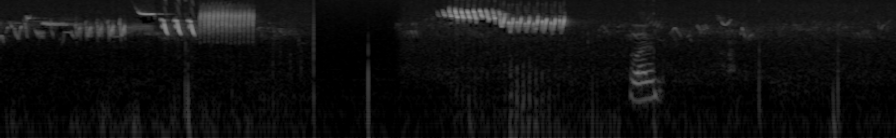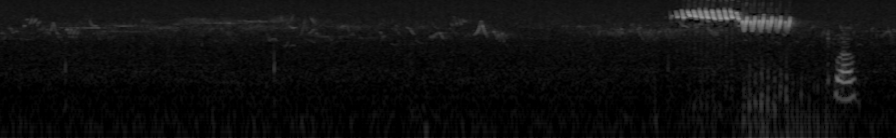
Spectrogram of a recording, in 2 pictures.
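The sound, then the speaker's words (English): Birds singing in three loud, bright bursts of high chirping. Quieter calls, short trills and faint rustling fill the gaps between the bursts. “Yeah, the fucking birds.”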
